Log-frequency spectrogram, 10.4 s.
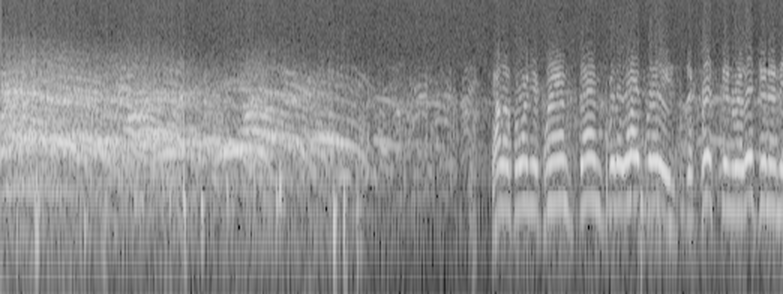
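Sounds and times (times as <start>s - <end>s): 
crowd cheering: 0.0s - 7.0s, 7.8s - 10.4s
speech: 6.8s - 10.4s.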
